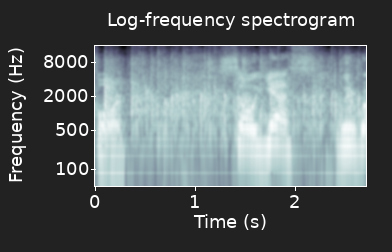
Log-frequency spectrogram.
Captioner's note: applause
